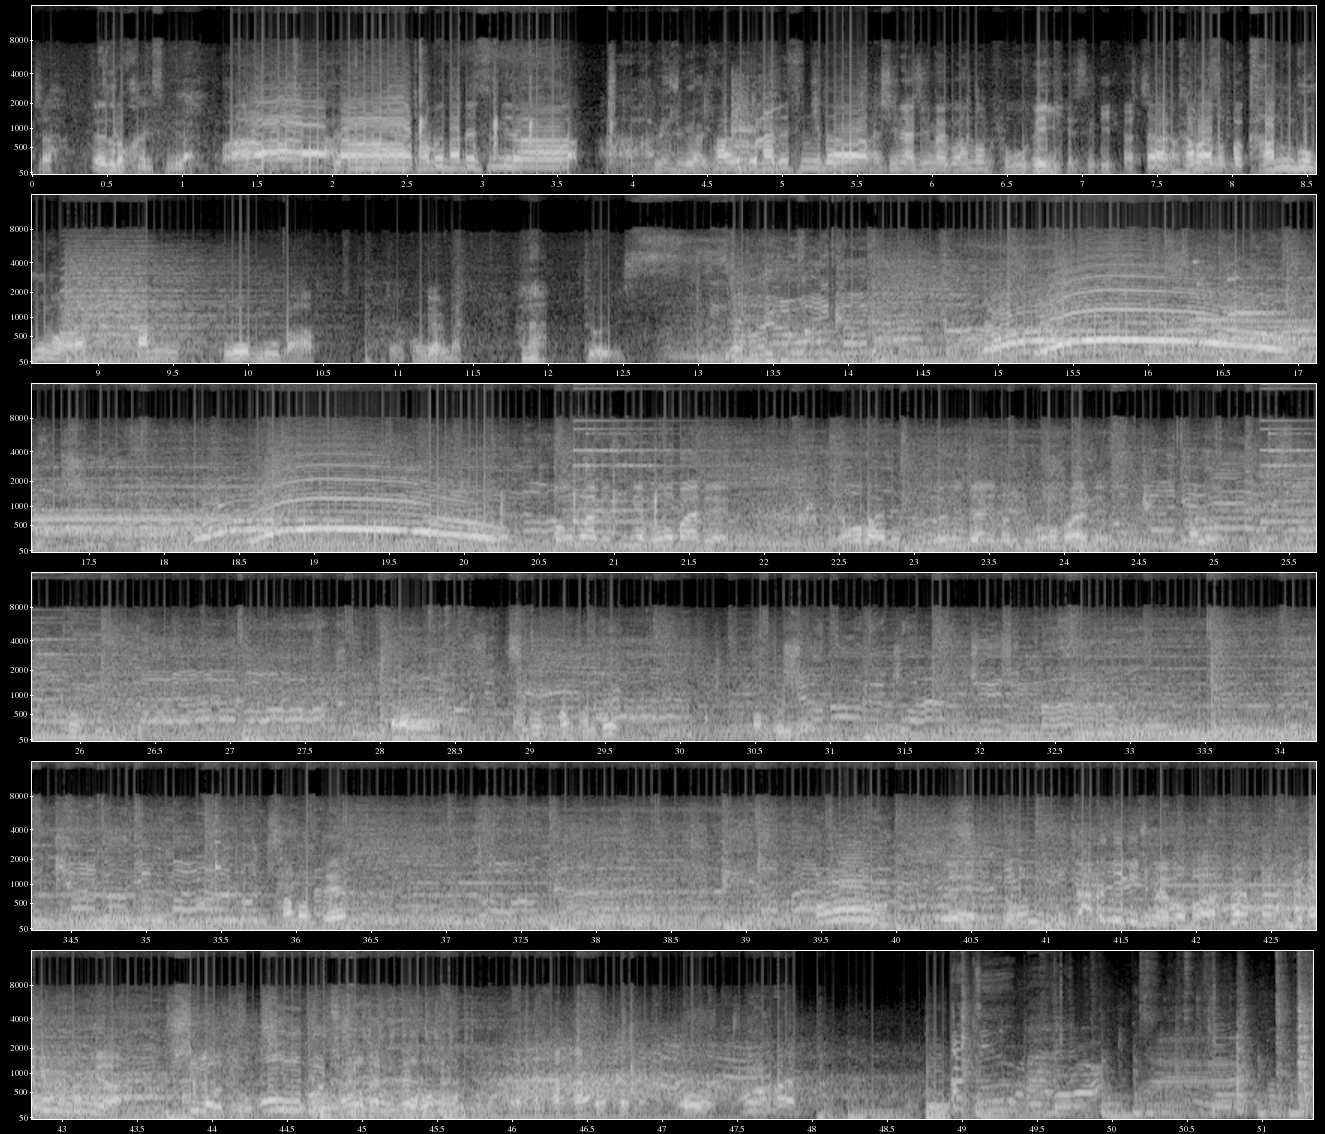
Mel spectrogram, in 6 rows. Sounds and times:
Speech: 0.0s - 17.5s, 18.2s - 21.8s, 22.4s - 33.3s, 34.2s - 47.9s, 48.9s - 51.3s
Music: 8.8s - 10.2s, 13.0s - 47.5s, 48.3s - 51.3s.

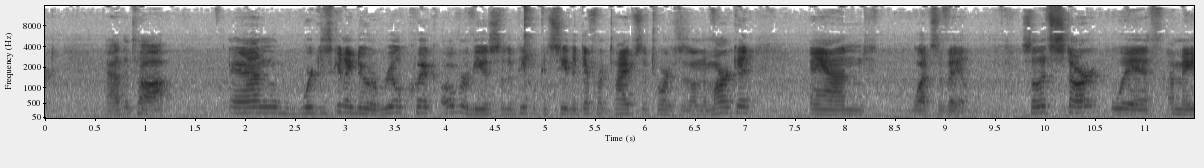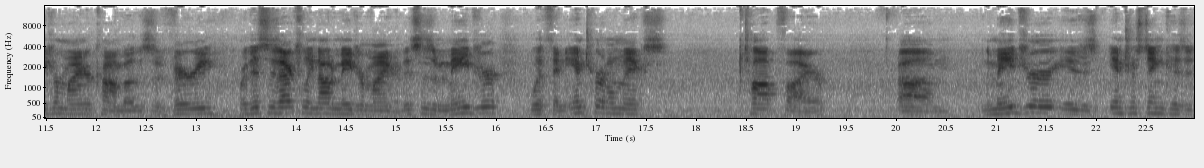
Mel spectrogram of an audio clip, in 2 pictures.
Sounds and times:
Speech: 0.0s - 17.8s, 18.4s - 19.4s, 20.0s - 22.9s.

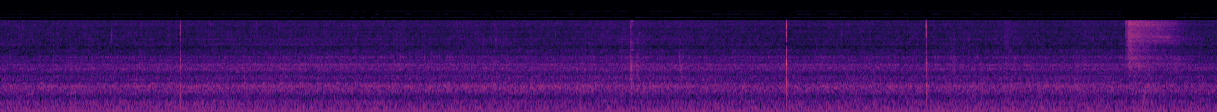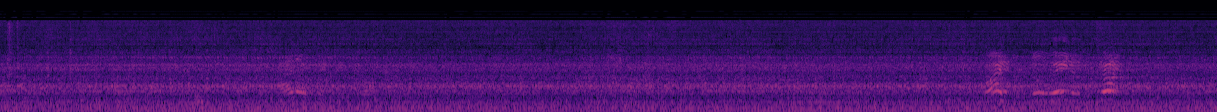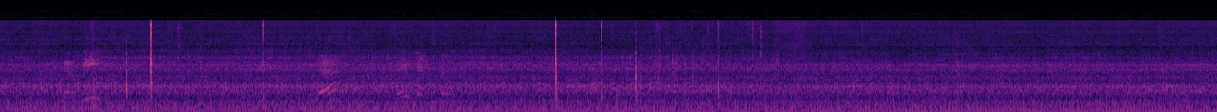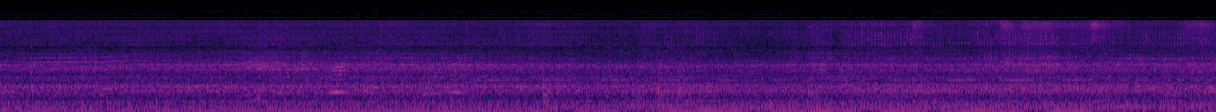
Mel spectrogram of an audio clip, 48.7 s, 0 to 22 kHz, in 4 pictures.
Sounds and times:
Speech: 14.9s - 16.0s, 22.0s - 23.5s, 24.9s - 25.5s, 27.5s - 29.0s, 38.9s - 41.3s.

